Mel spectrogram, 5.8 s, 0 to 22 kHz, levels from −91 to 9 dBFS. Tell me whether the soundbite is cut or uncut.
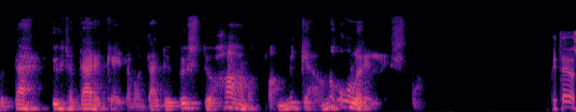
uncut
